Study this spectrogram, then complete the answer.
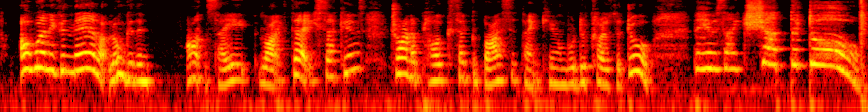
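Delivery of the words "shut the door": put-on clumsy, unconvincing Italian accent, pitched very high. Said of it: "I cannot do an Italian accent".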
